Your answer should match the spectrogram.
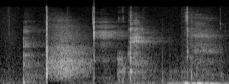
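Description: A few sharp clicks and taps with a soft rustle between them, as makeup containers are handled.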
